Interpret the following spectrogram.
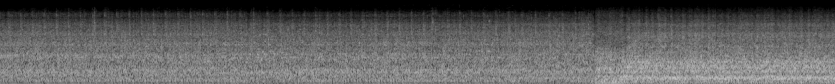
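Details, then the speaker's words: T-74 crawler tractor diesel restarted after trouble while driving, with free play felt and something possibly jammed inside: an even clatter with a harsh knock, cause unknown. "Слышите, какой-то звук нехороший, и в чем причина, может быть, я даже и не знаю, если честно."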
